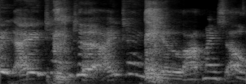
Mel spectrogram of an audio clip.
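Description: A sharp, sudden sneeze bursts out in the middle of ongoing conversation, with people talking before and after it.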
